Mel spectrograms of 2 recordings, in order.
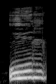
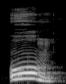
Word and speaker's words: ओम: ओम तीन अक्षरों आ, उ और म से मिलकर बना है।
